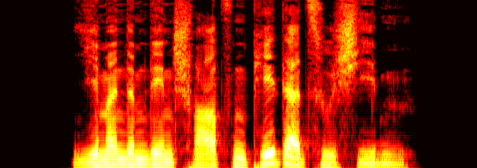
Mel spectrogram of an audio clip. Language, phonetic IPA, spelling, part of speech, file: German, [ˈjeːmandm̩ deːn ˈʃvaʁt͡sn̩ ˈpeːtɐ ˈt͡suːˌʃiːbn̩], jemandem den Schwarzen Peter zuschieben, phrase, De-jemandem den Schwarzen Peter zuschieben.ogg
